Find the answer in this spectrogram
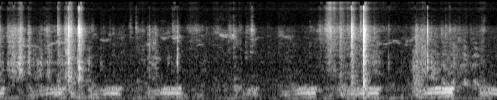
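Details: Pigeons building a nest for laying eggs give low, soft rolling coos about once a second. Sharp clicks, scraping and rustling are heard against a faint steady hum in a small indoor space.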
